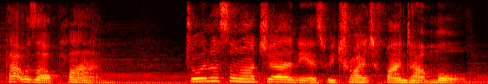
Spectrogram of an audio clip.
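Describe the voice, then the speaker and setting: An actress playing an earnest, excitable woman who co-hosts an investigative podcast in an audio drama. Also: mid-range voice, fairly quick, faint music behind, natural voice. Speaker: podcast co-host.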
